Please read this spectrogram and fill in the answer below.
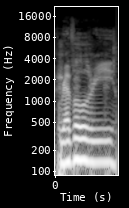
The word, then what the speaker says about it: Revelry: Yeah, Revelry Labs. I have to separate it into three syllables.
